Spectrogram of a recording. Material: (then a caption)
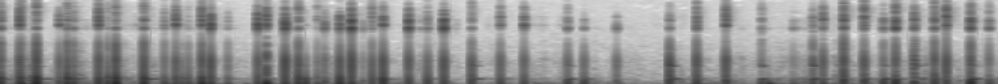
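Coconut shell. An upturned, hollow, empty polished brown coconut shell bowl sits over the mic and is tapped and scratched with long fingernails. Rapid, dry taps give a hollow low thump with bright nail clicks that die away almost instantly. Soft scratching fills the gaps between them.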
